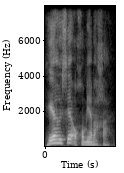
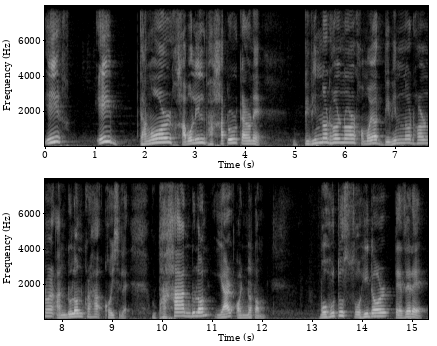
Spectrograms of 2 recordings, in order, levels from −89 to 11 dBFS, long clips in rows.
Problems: background sounds at intervals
